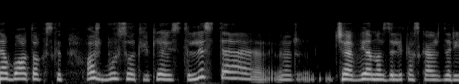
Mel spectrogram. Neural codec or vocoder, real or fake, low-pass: codec, 24 kHz, 3 kbps, HILCodec; fake; 7.2 kHz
